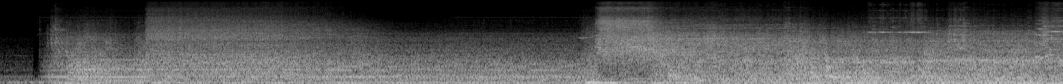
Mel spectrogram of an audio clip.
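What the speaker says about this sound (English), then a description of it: "The train lit up like a Christmas tree." A train runs loud and steady in the video game Max Payne, with grinding wheel and rail noise that surges louder after a few seconds and carries on continuously to the end.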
